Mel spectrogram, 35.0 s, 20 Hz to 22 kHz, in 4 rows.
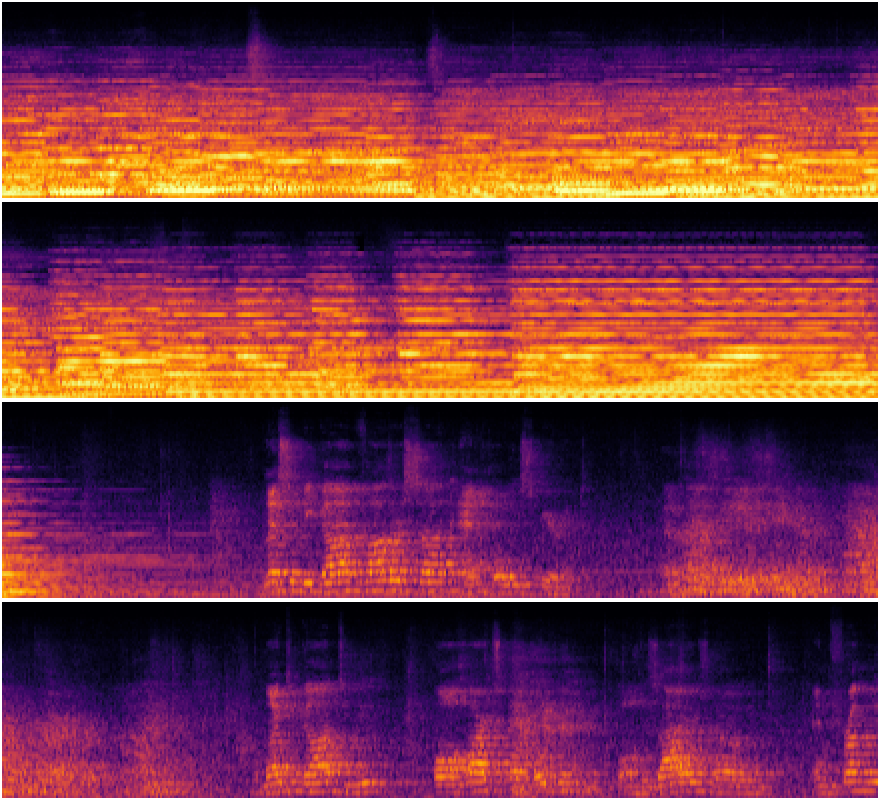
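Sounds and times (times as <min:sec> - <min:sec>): church organ playing chords: 0:00.0 - 0:21.2.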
